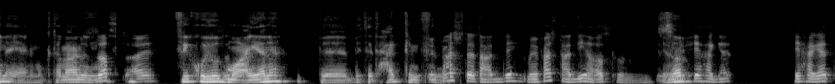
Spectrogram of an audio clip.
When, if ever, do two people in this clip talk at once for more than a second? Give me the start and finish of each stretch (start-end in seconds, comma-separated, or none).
none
